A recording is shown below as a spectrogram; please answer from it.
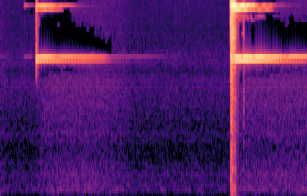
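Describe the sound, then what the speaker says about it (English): Two separate metallic chime strikes, each with a bright ringing tone that decays slowly, the second louder and sustained to the end; the tones clash in a dissonant way and no one speaks. "I also have these chimes that I want to incorporate, but listen to them. They're kind of really dissonant."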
